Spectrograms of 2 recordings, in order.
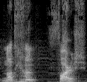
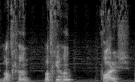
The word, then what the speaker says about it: Nottingham Forest: e o Gustavo Scarpa, que foram para o Nottingham Forest. É isso, Bruno? É assim que se pronuncia? Nottingham Forest.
